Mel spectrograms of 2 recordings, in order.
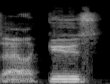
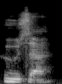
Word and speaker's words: Gueuze: Yeah, there's at least a couple ways that people pronounce it. One is Gueuze, and another sounds at least something like a Huza. And I've heard both of those pronunciations.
